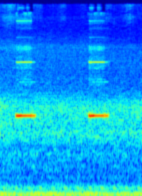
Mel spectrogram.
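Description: Reversing beep of a bus in a bus simulator video game: two short, clear electronic tones about a second apart over a steady low engine hum.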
